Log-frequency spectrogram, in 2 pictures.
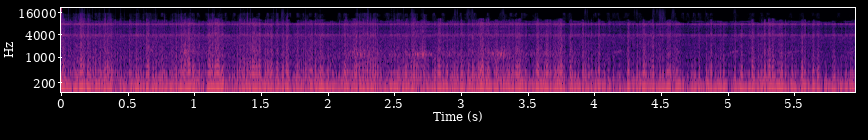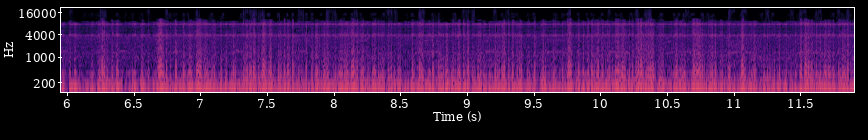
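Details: Steady low engine rumble, like a passing vehicle or wind buffeting, fills the whole recording with no animal calls.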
